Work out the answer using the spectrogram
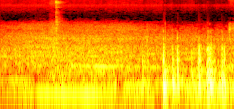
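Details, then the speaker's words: Maspion box fan tested with its capacitor left unconnected: steady low mains hum like a megaphone, blades barely moving and never spinning up; motor stalls without the capacitor, fixed by connecting it. "Sekarang, alat itu hanya mengeluarkan suara berdengung seperti megafon, bergerak sedikit saja, teman-teman."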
